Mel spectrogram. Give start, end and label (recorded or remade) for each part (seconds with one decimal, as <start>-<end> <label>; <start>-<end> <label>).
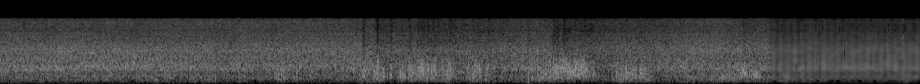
0.0-7.7 recorded; 7.7-9.2 remade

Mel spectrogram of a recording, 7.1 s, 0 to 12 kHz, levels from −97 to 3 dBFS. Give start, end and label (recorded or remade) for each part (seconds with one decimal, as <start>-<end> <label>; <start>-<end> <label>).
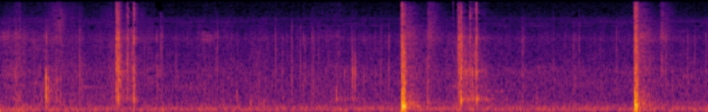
0.0-1.5 recorded; 1.5-3.1 remade; 3.1-7.1 recorded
